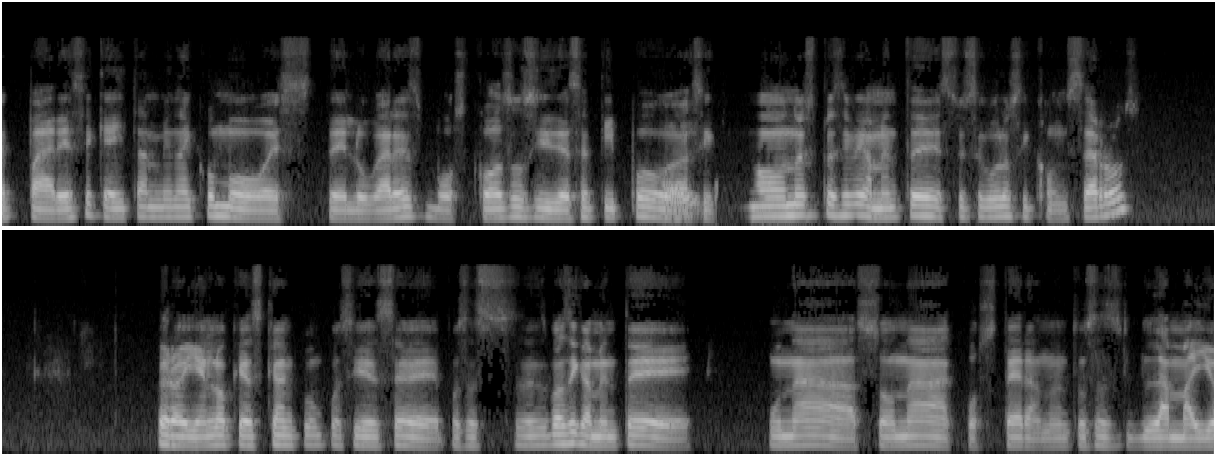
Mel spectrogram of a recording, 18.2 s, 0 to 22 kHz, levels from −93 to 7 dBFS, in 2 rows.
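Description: At 5.35 to 5.39 s a faint delayed copy of the speech surfaces, an echo leak arriving about 392 ms behind the original and quite low, well under the direct speech. It is likely loudspeaker pickup on the far end that the echo canceller failed to remove and sent back.

From 5.42 to 5.69 s the speech is speech suppressed in double talk: it dips very deeply for roughly 0.3 s in total. With both sides active, the canceller likely mistook the talker for echo and attenuated both.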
